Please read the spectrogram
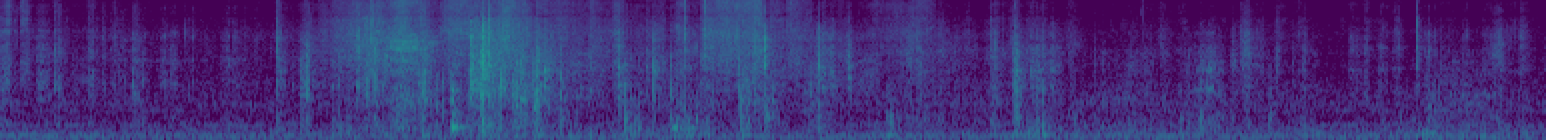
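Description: Faint rustling and scraping of a paper template on poster board being handled and cut with scissors on a tabletop, busiest a couple of seconds in, then a few small taps and rustles.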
